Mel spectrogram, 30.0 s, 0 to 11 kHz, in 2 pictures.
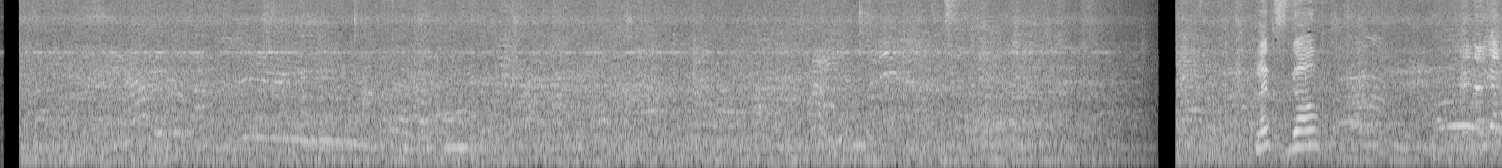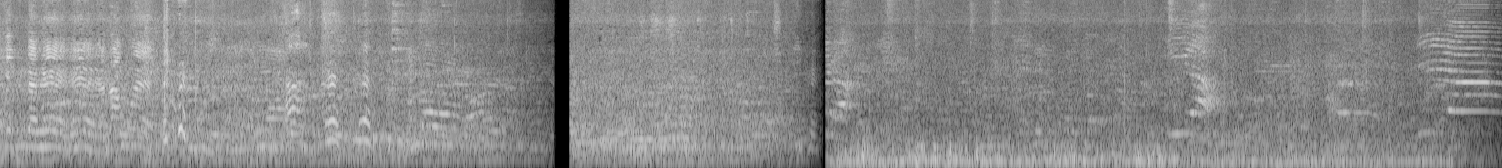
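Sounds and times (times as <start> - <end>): crowd hubbub: 0.0 - 30.0
busy indoor hum: 0.2 - 30.0
children's voices: 25.5 - 30.0.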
